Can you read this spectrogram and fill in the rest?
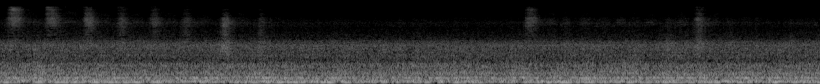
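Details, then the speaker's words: Laminar flow hood restarted during reassembly of a Toshiba DT01ACA100 donor hard drive: steady, even rushing air with a low hum holding constant; the blower is running normally. "Here the laminar starts again. You can hear the voice now."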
